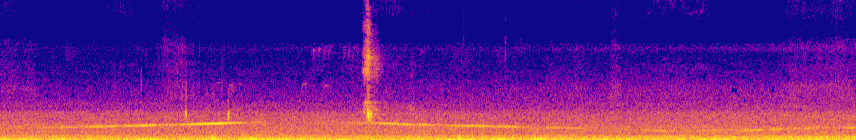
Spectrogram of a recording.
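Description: A distant siren wailing, its pitch rising slowly, falling over several seconds, then rising again near the end, over a steady low rumble.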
